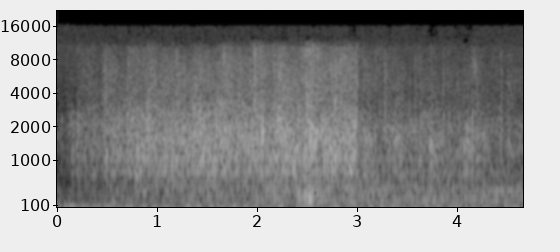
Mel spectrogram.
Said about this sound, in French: Il y a une sorte de brouhaha qui suit les applaudissements.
